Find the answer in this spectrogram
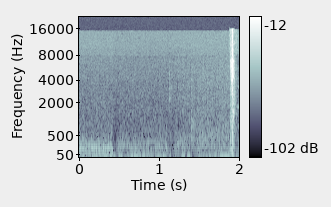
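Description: Very quiet room tone, then one brief sharp click near the end just before speech resumes.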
